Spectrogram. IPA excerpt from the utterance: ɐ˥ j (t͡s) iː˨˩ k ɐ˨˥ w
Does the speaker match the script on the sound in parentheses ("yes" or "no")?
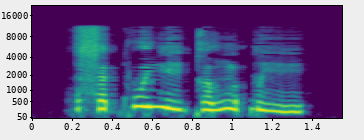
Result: no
